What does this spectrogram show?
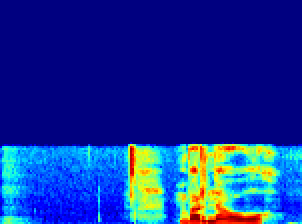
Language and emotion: Russian, neutral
